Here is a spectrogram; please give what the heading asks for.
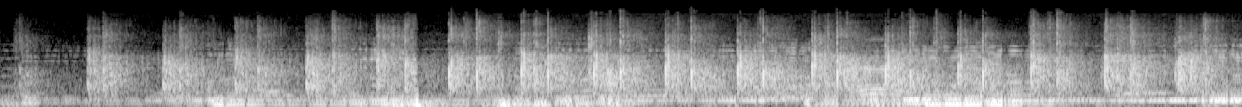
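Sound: audience clapping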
